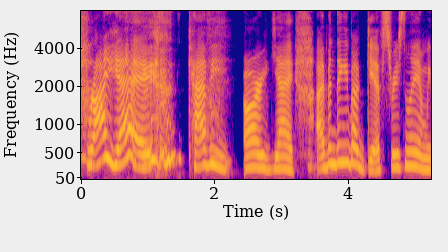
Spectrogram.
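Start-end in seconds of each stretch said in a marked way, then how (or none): 0.1-3.2 excited cheer. Real, not acted. Cheering for caviar.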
